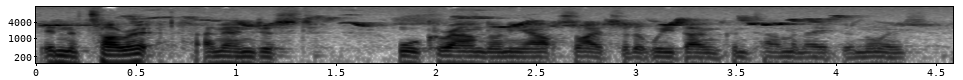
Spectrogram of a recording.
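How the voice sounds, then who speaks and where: A man's voice: on the low side, little pitch movement, a little fast. A man hosting a paranormal investigation, talking casually as he explores and calls out questions. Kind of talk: casual on-location ghost-hunt commentary, calling out questions. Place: outdoors in a rural spot. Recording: noisy outdoor location sound. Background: birds and outdoor ambience.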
